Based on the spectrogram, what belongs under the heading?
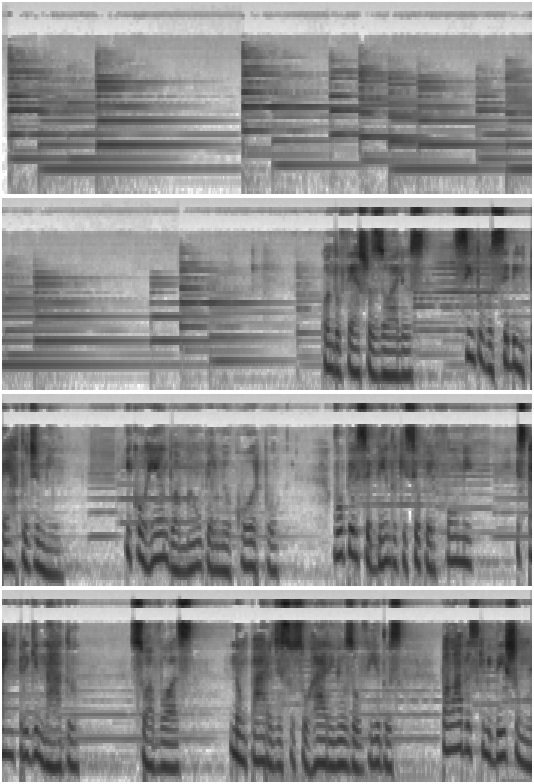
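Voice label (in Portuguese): picante feminina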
